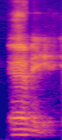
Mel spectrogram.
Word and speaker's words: Ermey: R. Lee uh, Ermey, yeah, that's the way you pronounce it. R. Lee Ermey right.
